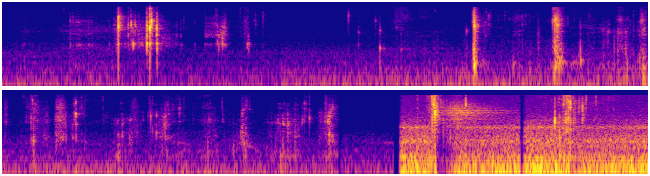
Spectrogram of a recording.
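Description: Close-up chewing and biting of a chocolate candy, with sharp crunch-like clicks scattered through, the strongest a little under a second in and around two and a half seconds. Near the end the sound jumps louder, with a steady hiss and another sharp crunch.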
